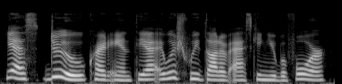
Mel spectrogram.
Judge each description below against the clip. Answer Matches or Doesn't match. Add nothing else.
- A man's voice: Doesn't match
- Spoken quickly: Doesn't match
